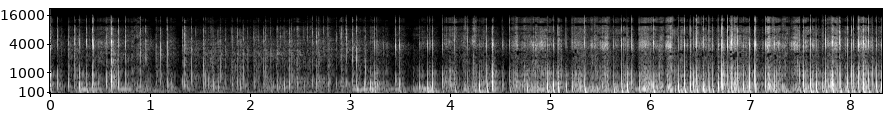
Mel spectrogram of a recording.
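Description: Long nails rapidly tap and scratch an artificial lemon, probably plastic or foam. The sound is a dense, uneven stream of quick, dry clicks and crinkly scratching. The clicks are mostly bright and high-pitched, with little ring after each hit.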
